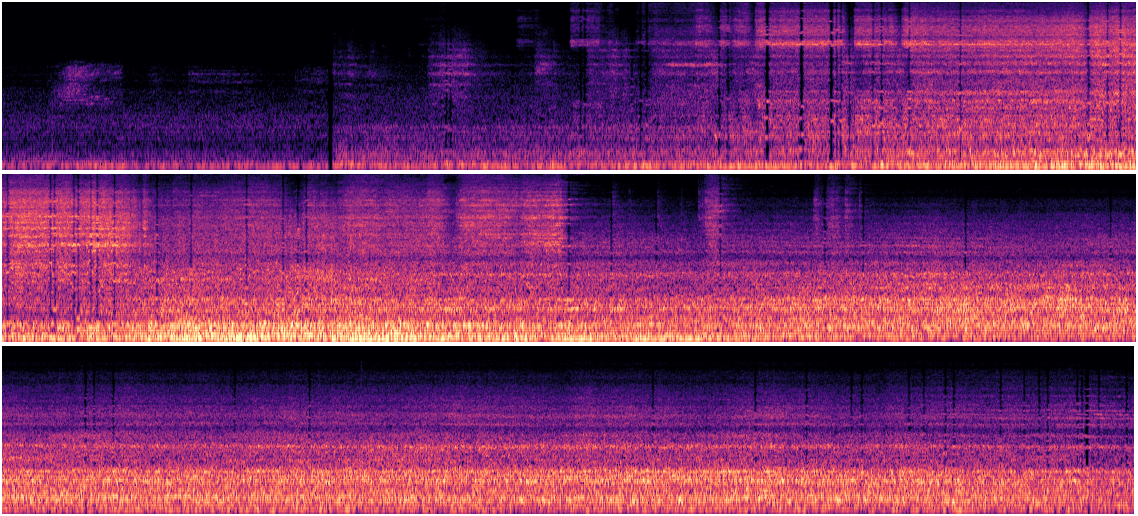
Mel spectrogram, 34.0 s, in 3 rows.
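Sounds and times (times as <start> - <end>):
diesel locomotive passing: 1.6 - 34.0
wheels rumbling on rail: 1.6 - 34.0
locomotive hiss: 3.3 - 12.8.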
